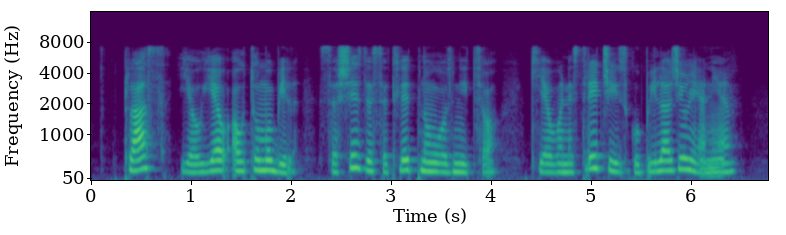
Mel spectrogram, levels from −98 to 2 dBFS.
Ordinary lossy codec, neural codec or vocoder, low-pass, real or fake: none; none; 7.2 kHz; real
